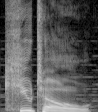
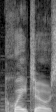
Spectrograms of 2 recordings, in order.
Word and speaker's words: Cueto: saluting Chicago White Sox pitcher Johnny Cueto. Mispronounced his name like that 3 times in 30 seconds. Cueto. It's Cueto. C-U-E-T-O. He has been a Major League pitcher since 2008. It's always been Cueto.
